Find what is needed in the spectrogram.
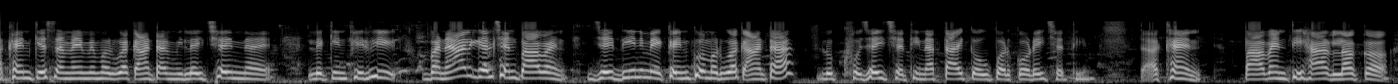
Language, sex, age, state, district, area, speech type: Maithili, female, 30-45, Bihar, Muzaffarpur, rural, spontaneous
